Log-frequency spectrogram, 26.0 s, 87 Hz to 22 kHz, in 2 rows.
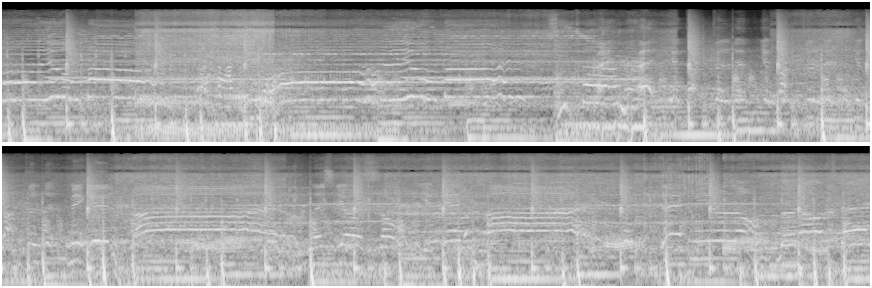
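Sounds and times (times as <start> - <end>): music with heavy bass line: 0.0 - 26.0.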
